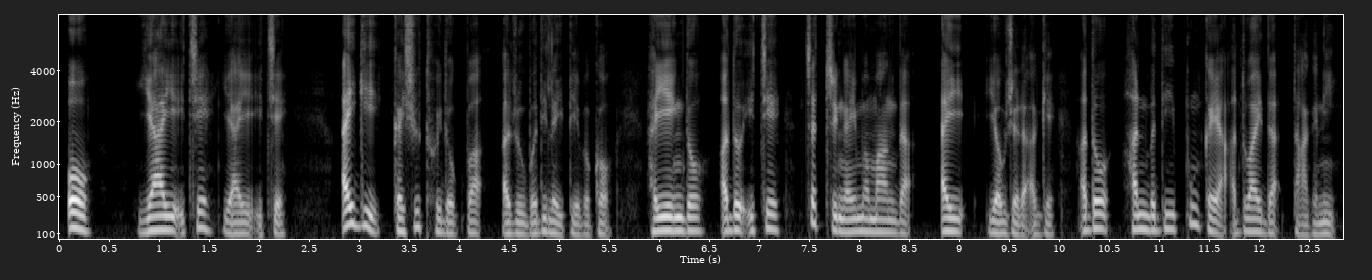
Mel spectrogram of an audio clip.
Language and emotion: Manipuri, neutral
